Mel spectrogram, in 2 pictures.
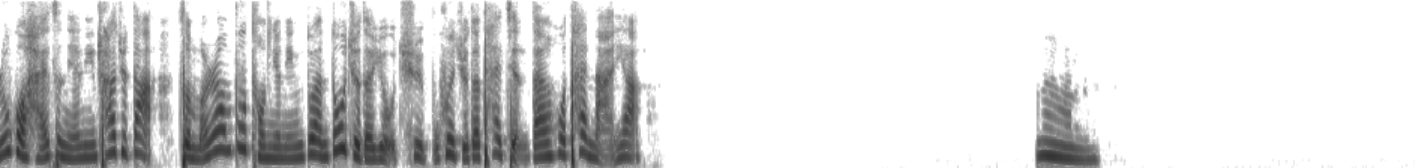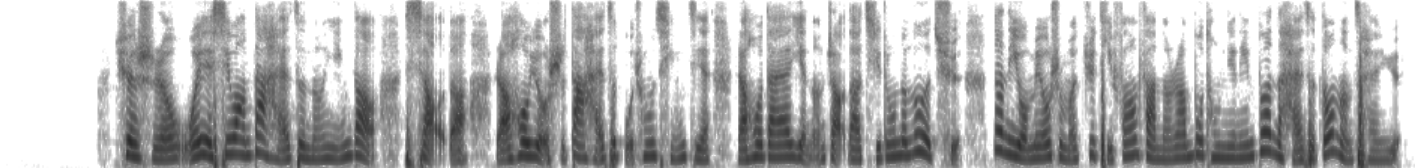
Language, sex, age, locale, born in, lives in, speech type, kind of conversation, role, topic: Chinese, female, 25-29, zh-CN, China, United States, read, expert-assistant, asker, 家里时间总是不够，怎样安排亲子活动才能帮助孩子成长？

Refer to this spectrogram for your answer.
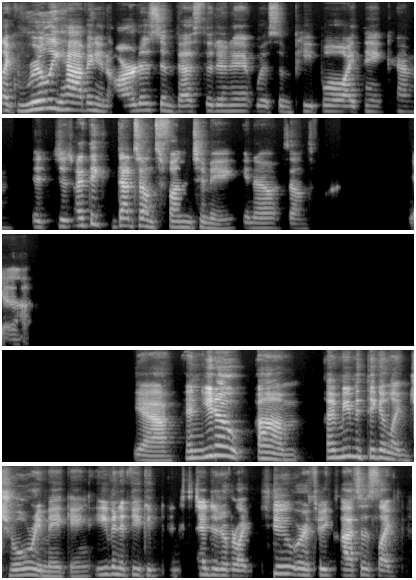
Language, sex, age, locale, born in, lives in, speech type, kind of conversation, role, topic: English, female, 55-59, en-US, United States, United States, conversation, advice, user, How can I find joy in a new hobby?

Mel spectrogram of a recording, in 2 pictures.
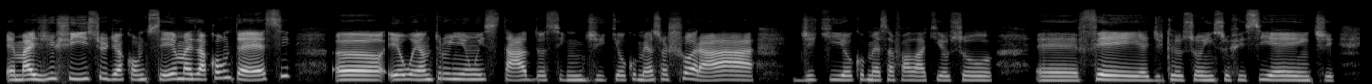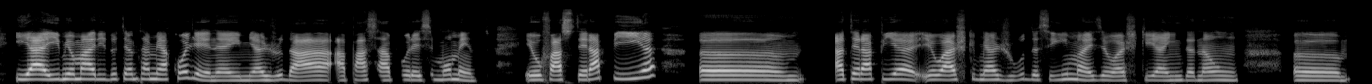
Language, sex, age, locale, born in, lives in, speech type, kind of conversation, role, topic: Portuguese, female, 25-29, pt-BR, Brazil, United States, conversation, advice, user, Como posso reconstruir minha autoestima e minha confiança depois de um término?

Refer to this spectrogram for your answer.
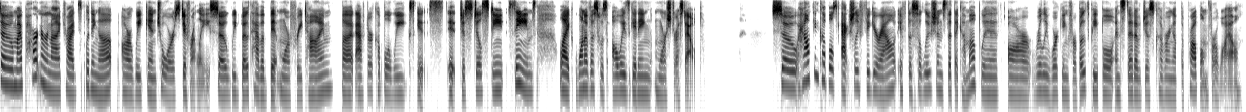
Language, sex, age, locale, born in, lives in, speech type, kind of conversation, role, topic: English, female, 50-54, en-US, United States, United States, read, expert-assistant, asker, How can couples ensure solutions meet both partners' needs?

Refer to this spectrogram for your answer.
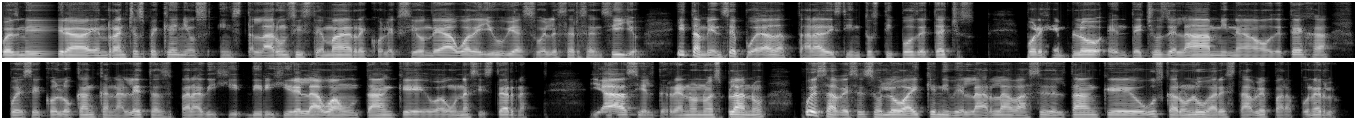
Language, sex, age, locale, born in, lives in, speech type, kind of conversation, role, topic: Spanish, male, 30-34, es-MX, United States, Mexico, read, expert-assistant, expert, ¿Qué tecnologías sostenibles pueden ayudar a ranchos pequeños a mejorar la producción y ahorrar agua?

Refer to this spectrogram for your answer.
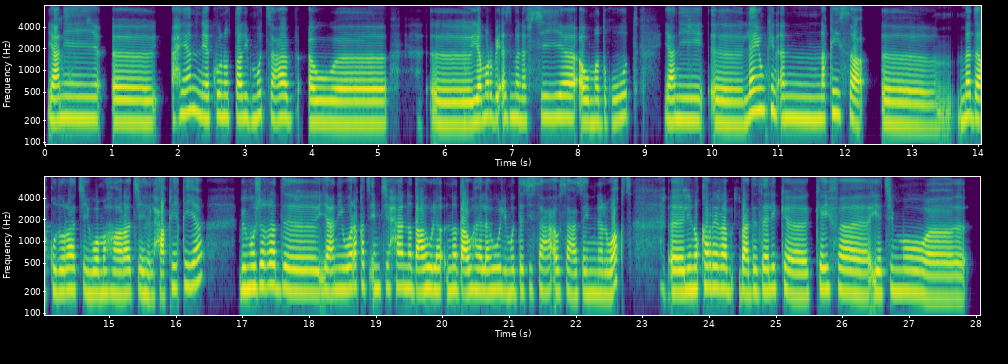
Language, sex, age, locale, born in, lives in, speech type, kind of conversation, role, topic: Arabic, female, 35-39, ar-MA, Morocco, France, conversation, unstructured, none, هل إنت شايف إن الامتحانات بتعكس مهارات الطالب الحقيقية؟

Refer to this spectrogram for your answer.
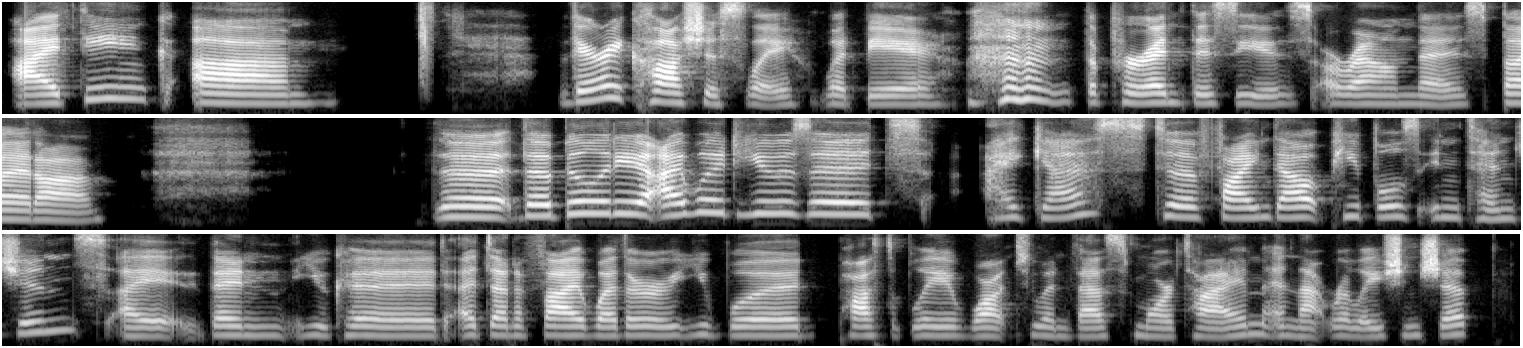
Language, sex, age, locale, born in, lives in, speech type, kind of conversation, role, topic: English, female, 40-44, en-US, United States, United States, conversation, unstructured, none, How might having the ability to read minds change the way we interact with others?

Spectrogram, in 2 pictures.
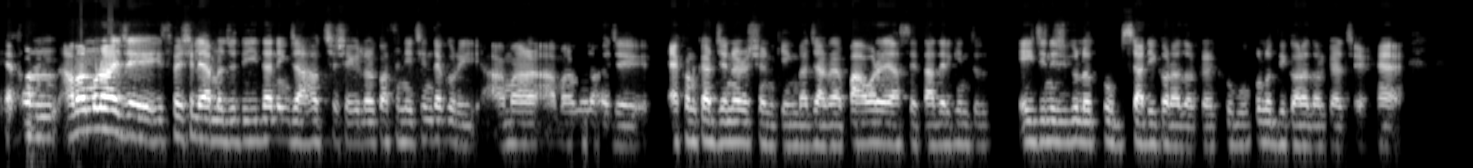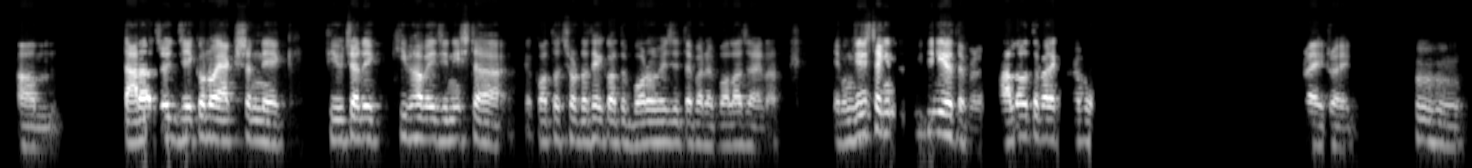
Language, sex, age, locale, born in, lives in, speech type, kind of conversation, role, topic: Bengali, male, 25-29, bn-BD, Bangladesh, Bangladesh, conversation, unstructured, none, ইতিহাসের কোন চরিত্রটি আপনার সবচেয়ে প্রিয়, এবং কেন?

